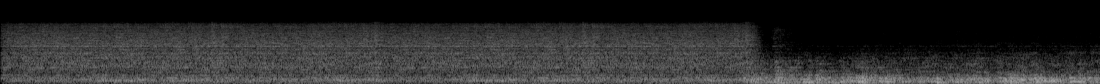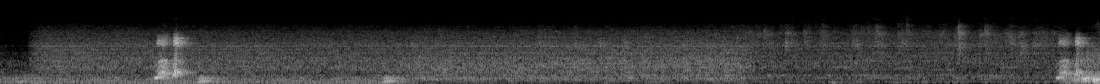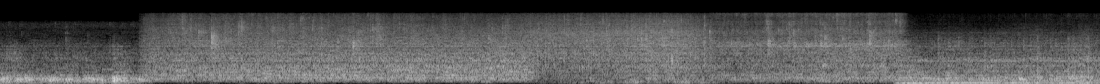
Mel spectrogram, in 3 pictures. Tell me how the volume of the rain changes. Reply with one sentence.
The volume of the rain goes up.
